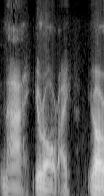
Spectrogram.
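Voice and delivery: softly dismissive; dismissive mutter. Retold or imitated. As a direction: brush it off under your breath. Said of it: "I'll be like".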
